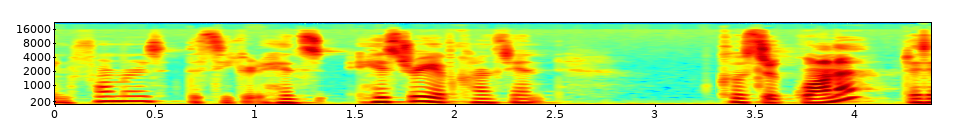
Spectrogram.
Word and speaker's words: Costaguana: award-winning Reputations, The Informers, The Secret History of Costaguana.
